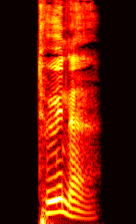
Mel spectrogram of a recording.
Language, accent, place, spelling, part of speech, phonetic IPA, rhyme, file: German, Germany, Berlin, töne, verb, [ˈtøːnə], -øːnə, De-töne.ogg
- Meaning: inflection of tönen: 1. first-person singular present 2. first/third-person singular subjunctive I 3. singular imperative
